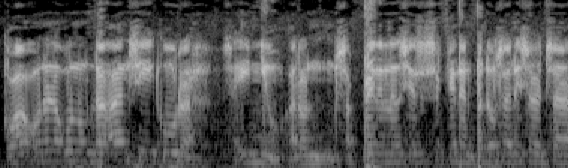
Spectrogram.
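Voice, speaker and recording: A man's voice: a little high, little pitch movement, fast, noisy background, lightly acted. A man acting a helpful younger brother in an audio drama, politely arranging plans.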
